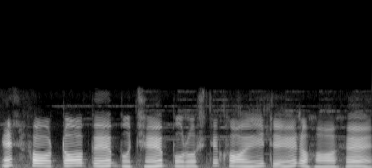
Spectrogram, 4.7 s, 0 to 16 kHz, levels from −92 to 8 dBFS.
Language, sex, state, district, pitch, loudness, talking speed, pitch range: Hindi, female, Madhya Pradesh, Katni, 235 Hz, -16 LUFS, 115 wpm, 220-260 Hz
